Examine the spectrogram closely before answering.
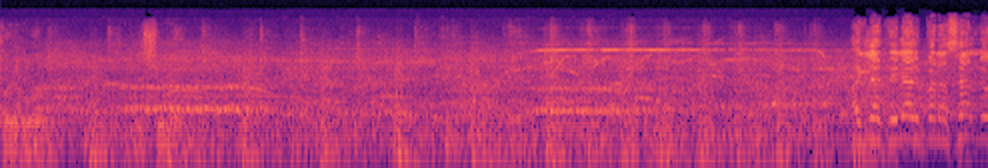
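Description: A large stadium crowd chants and roars.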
